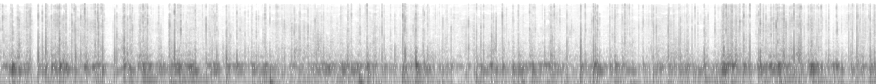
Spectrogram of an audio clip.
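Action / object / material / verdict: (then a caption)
scrape / microphone head covered in plastic rhinestone beads / plastic beads / none. Long acrylic nails scratch quickly over a fist-sized round microphone head coated in plastic rhinestone beads, cupped in both hands. The result is a dense, continuous stream of rapid, crackly scratches and clicks over a heavy, muffled low rumble with a steady low hum, with little bright content and short bursts that swell and fade throughout.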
